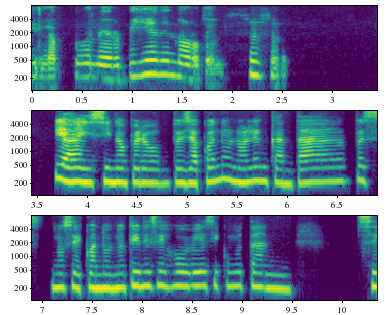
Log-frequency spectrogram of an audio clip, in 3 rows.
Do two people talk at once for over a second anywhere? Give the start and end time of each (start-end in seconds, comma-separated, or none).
none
